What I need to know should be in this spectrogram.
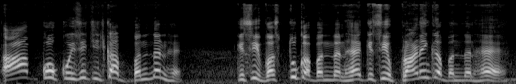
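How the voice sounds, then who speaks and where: A man's voice: sits high, expressive, normal speed, fairly bright tone. A man giving an unscripted spiritual talk, rambling and repeating himself, slipping English words into his sentences. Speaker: spiritual speaker.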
